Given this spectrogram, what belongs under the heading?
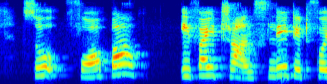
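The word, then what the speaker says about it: faux pas: is pronounced as for the x is silent and p the s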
